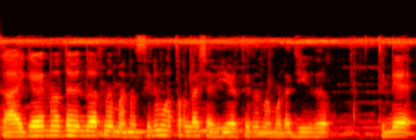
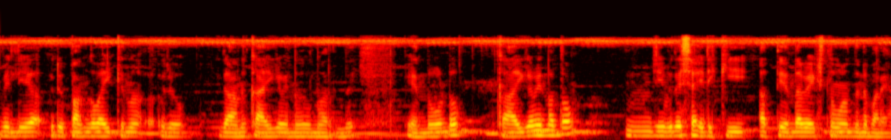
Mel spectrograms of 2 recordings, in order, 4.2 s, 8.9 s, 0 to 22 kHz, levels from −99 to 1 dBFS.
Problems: constant background noise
